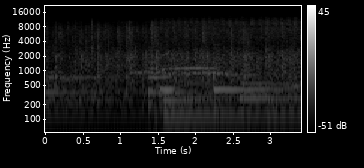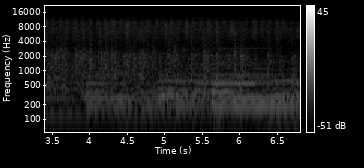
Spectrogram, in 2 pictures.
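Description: An audience claps and cheers steadily for several seconds, acclaiming the Lord, a dense, continuous wash of applause layered over sustained keyboard chords that shift pitch as the music plays on.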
